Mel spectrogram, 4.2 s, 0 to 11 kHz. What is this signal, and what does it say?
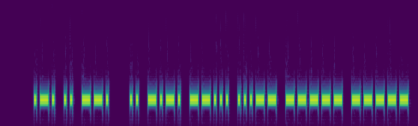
Morse code, heard as a keyed tone, about 40 wpm, 700 Hz. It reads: RIG IC7300
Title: Practice QSO - Exchange 2 - Info - 40wpm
